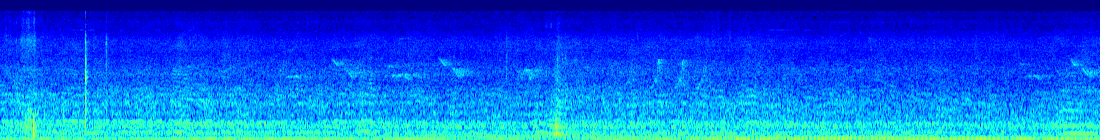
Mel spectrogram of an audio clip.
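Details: Steady, deep buzzing hum from a calm, gentle honey bee colony as its hive is opened for a typical inspection, with a few sharp knocks near the start and the middle.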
